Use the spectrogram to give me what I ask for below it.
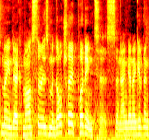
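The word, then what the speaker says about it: Puddingcess: Their last main deck monster is Madolche Puddingces, and I'm gonna give them credit here. This is a pun that transcends dialect and language, given that it's essentially just the Japanese pronunciation of princess.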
